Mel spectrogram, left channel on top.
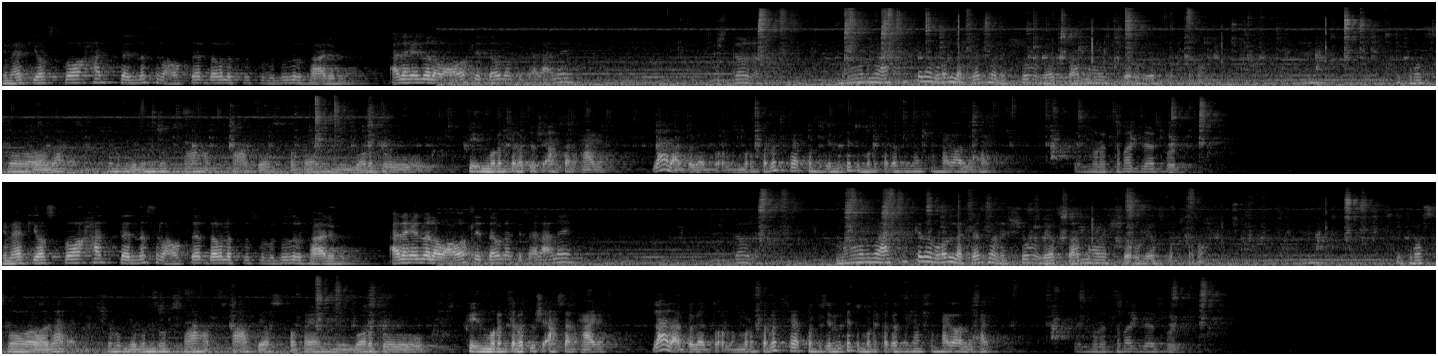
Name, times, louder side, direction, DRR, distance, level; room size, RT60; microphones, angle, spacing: voice 1, 0.0-3.5 3.9-5.8 8.3-12.1 13.9-20.4 20.8-24.2, right 3 dB, 55° right, 8 dB, 0.7 m, -31 dB
sound 1, 4.3-18.3, left 2 dB, 25° left, 0.6 m, -41 dB
sound 2, 6.6-26.5, left 3 dB, 55° left, 7.0 m, -45 dB
voice 2, 7.1-7.7 12.9-13.3 19.2-20.0 25.1-26.2, left 3 dB, 70° left, 12 dB, 1.0 m, -40 dB
26.5 x 12.5 x 8.4 m, 1.3 s
head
